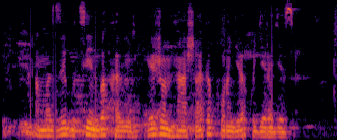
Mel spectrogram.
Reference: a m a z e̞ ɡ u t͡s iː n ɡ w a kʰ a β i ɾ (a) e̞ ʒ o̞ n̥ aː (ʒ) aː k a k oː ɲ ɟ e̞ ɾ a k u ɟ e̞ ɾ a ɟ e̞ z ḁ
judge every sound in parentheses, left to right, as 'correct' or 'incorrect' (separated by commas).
incorrect, incorrect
